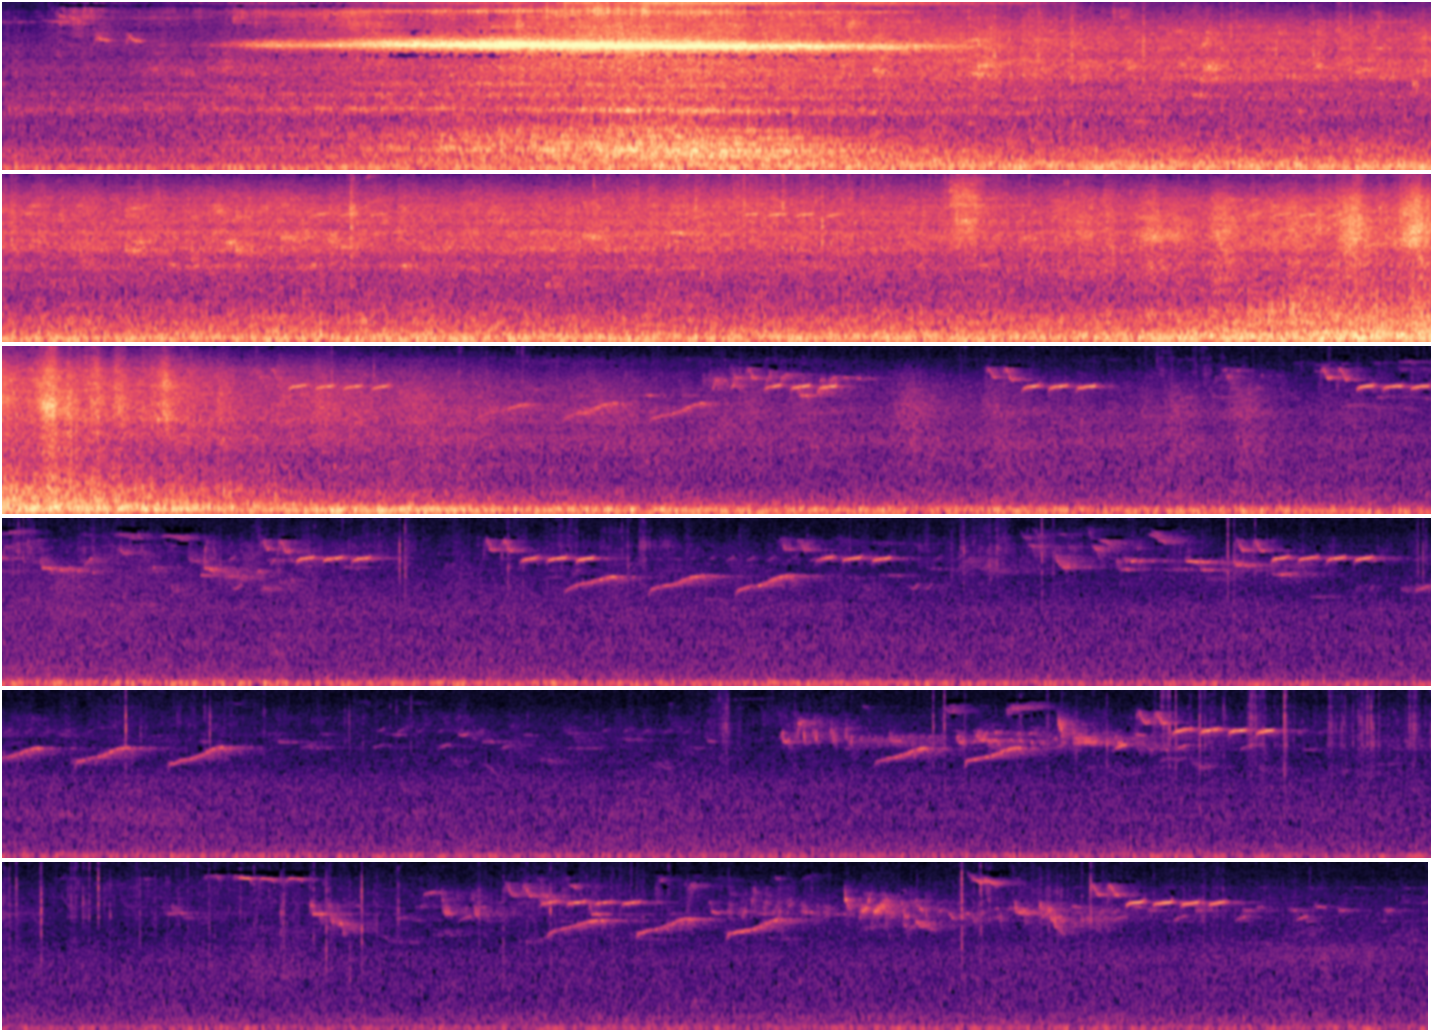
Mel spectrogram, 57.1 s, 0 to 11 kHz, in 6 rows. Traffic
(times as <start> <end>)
0.0 10.3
